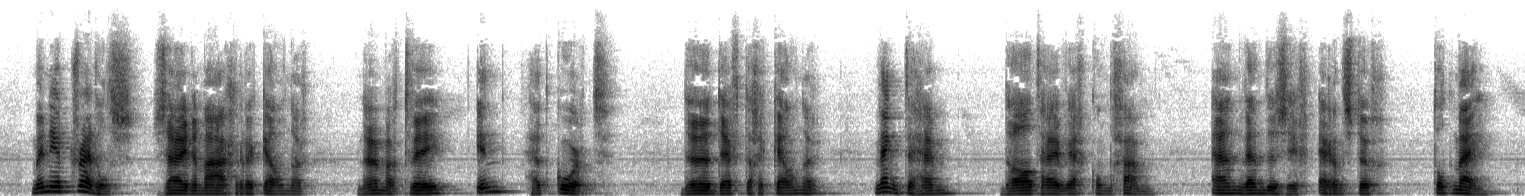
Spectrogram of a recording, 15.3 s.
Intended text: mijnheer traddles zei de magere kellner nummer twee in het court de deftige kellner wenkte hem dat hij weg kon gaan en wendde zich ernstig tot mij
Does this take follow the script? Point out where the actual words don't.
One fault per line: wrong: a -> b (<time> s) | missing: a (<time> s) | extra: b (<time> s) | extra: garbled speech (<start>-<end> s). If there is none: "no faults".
no faults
